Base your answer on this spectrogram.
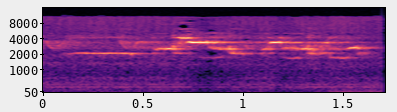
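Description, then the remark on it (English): A bird sings a clear, flute-like phrase with sliding, ringing notes, a male hermit thrush's song with no one talking over it. “And that rule extends to when two male hermit thrushes are singing near each other.”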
